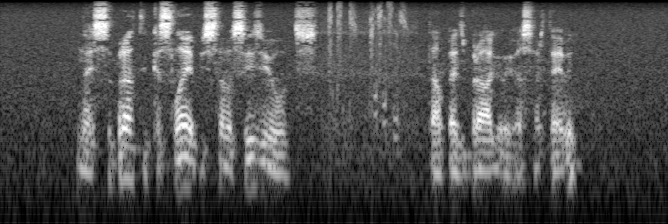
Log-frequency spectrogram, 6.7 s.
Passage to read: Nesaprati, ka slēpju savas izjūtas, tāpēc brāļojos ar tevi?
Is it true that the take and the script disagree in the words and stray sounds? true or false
true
